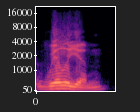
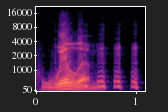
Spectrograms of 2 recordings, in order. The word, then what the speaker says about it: Willem: Not William. It's Willem.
